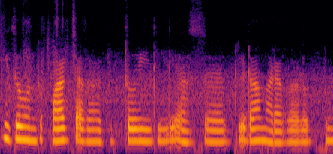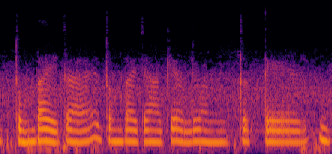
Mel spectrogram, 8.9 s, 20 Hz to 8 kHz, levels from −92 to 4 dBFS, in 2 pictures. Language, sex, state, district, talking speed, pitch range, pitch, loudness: Kannada, female, Karnataka, Chamarajanagar, 110 wpm, 180-195 Hz, 185 Hz, -22 LUFS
